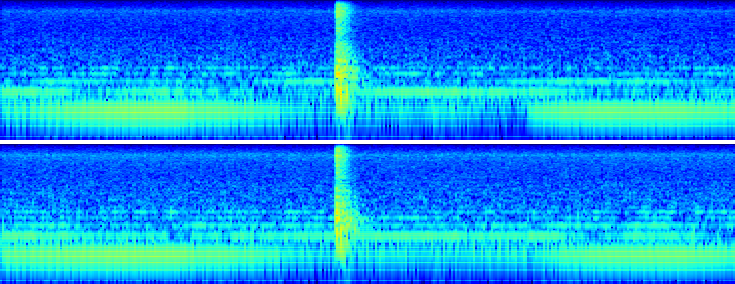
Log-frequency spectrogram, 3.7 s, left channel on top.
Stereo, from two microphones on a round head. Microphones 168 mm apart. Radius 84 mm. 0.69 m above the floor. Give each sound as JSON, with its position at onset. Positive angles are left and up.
{"t": 1.7, "sound": "a pop", "side_deg": -35, "distance_m": 1.2}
